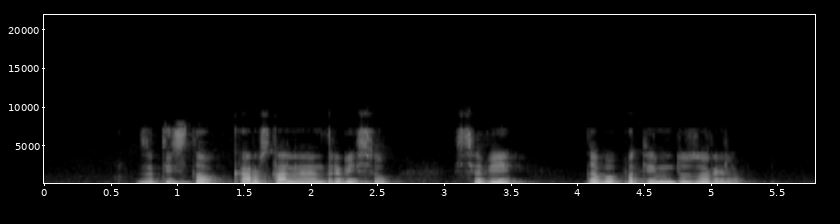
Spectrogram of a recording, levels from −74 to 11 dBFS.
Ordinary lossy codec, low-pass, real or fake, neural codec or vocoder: Opus, 24 kbps; 7.2 kHz; real; none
